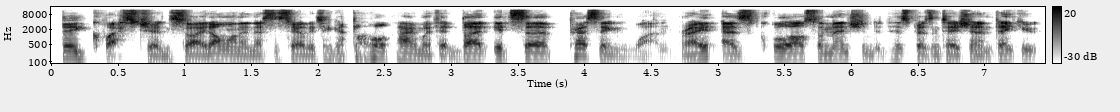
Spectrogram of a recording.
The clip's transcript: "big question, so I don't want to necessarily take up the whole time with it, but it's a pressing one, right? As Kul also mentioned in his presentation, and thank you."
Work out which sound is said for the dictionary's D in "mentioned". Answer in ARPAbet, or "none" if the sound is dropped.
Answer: D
